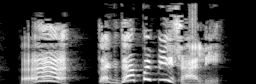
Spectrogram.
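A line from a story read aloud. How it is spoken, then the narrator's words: Cheerful imp suggestion. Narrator (Russian): предложил бесенок бодро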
